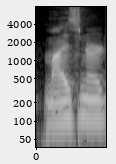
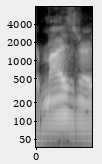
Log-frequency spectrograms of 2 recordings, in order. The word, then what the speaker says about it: Meisner: Mine personal one is at Meisner Jordan. My last name, or Meisner is spelled MEI.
